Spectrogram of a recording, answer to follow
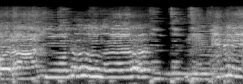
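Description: Maranao dayunday song: a sung melodic line with wavering, ornamented pitch over a quickly plucked acoustic guitar, the singing breaking off briefly near the end.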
